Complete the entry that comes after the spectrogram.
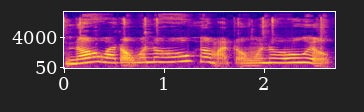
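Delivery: high, pleading refusal; begging not to, in grief; distraught refusal. Retold or imitated. Refusing to hold stillborn son.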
